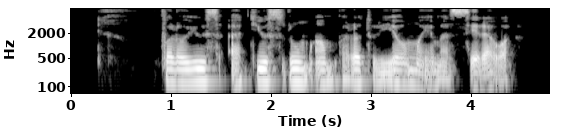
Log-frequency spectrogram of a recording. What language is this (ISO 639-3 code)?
pus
